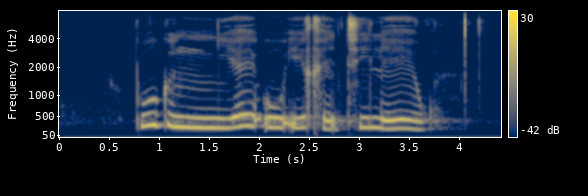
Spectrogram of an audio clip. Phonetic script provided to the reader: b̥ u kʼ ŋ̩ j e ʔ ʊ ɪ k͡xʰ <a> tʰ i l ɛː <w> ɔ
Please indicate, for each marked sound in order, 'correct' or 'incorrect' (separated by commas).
incorrect, incorrect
